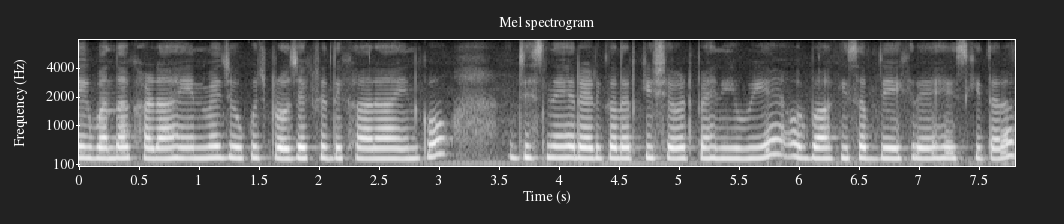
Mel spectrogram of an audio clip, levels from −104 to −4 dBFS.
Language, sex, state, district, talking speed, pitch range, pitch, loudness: Hindi, female, Uttar Pradesh, Lalitpur, 205 wpm, 245-255 Hz, 250 Hz, -15 LUFS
